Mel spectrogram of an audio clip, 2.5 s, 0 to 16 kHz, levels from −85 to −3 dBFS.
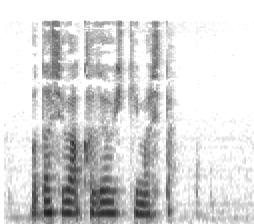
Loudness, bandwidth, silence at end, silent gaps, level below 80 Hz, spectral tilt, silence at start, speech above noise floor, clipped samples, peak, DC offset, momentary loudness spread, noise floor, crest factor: -23 LUFS; 11.5 kHz; 0.8 s; none; -58 dBFS; -5 dB/octave; 0.3 s; 40 dB; under 0.1%; -6 dBFS; under 0.1%; 11 LU; -62 dBFS; 18 dB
